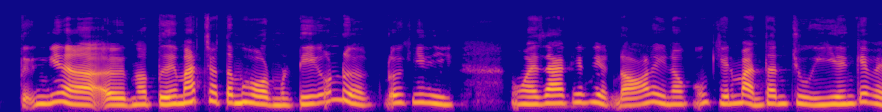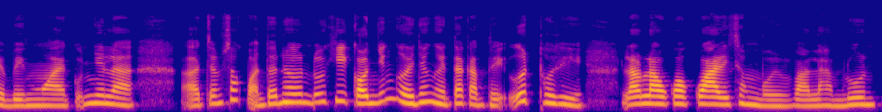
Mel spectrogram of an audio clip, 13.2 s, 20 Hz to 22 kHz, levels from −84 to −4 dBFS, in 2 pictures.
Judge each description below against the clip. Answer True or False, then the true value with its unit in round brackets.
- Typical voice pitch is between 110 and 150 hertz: False (235 Hz)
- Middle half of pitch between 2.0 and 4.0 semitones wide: True (3.7 semitones)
